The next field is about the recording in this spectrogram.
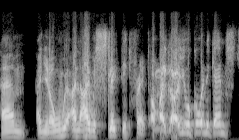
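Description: A man with a Welsh accent over a quiet background. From Wales. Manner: fast talker, slangy.

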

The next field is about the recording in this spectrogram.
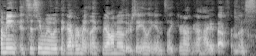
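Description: A woman speaks in a bright, sharp tone. Vocal fry runs through her voice. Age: 20s. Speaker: podcast co-host. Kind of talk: casual chat.

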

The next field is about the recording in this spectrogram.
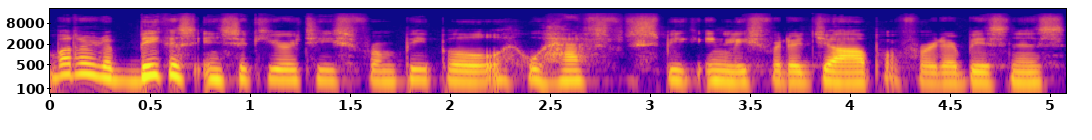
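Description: A woman with a Dutch accent talks at a fairly quick pace in a fairly low pitch. The recording is very clean with a silent background and a dry, close sound with no echo. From Netherlands. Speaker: podcast host and entrepreneur. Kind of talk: casual interview. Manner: animated, laughs often.

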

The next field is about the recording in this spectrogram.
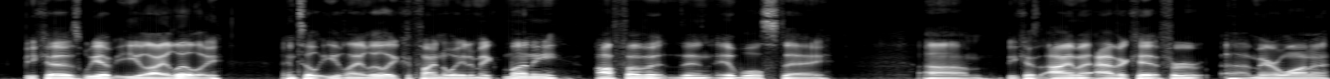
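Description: In a normal speaking voice, a man with an American accent talks at a moderate pace, with a fairly low pitch and ordinary pitch variation. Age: 30s. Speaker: podcast host. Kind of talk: casual interview chat.

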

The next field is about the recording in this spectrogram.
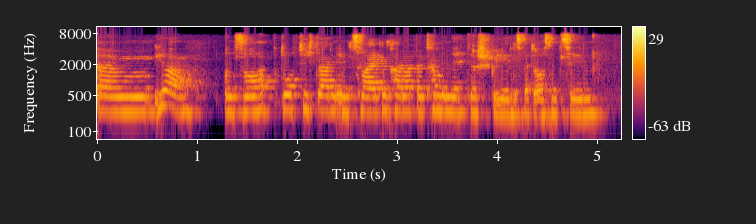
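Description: Amid audible room echo and noticeable background noise, a high-pitched woman speaks at a fairly slow pace with monotone, flat intonation and very even loudness. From southern Baden, Germany (Lörrach). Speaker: former paintball player and artist. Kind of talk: interview.

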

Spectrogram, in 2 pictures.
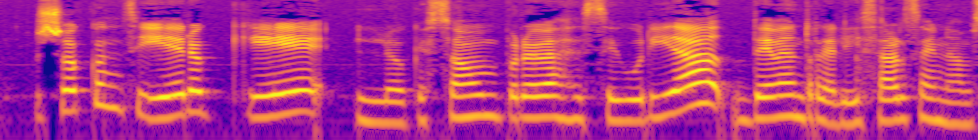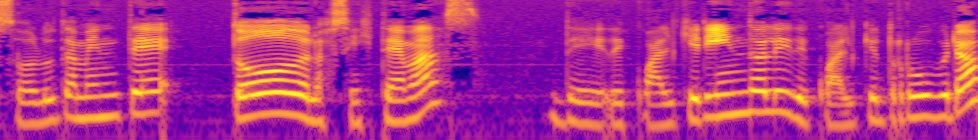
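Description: Here a woman uses a plain, everyday voice at a fairly high pitch with ordinary pitch variation. She talks at a fairly slow pace. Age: 20s. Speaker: security engineer. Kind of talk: interview.

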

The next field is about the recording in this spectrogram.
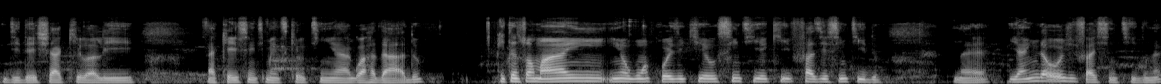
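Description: Speaking at a moderate pace with lively intonation, a man with a fairly low pitch leaves long, frequent pauses. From Alagoas, Brazil. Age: 20s. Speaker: poet and author. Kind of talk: interview.

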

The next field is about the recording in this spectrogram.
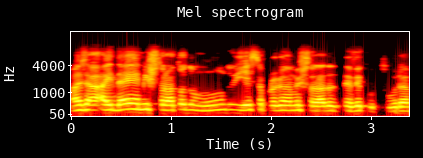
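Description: With fairly even intonation, the man's speech races along at a very fast pace. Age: 30s. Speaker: musician. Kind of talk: casual chat. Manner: halting.

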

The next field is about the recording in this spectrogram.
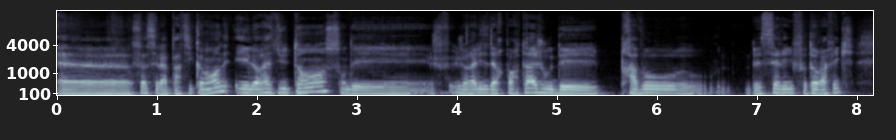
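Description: A man speaks at a medium pitch with a dark, mellow tone. His intonation is fairly even, and the recording is very clean with a silent background. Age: 30s. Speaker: photojournalist. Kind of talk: interview. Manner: halting, many hesitations.

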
